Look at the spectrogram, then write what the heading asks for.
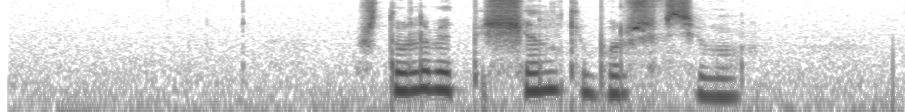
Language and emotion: Russian, neutral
